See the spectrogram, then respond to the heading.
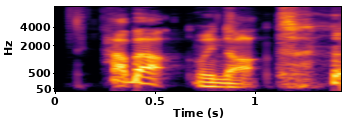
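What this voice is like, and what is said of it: Terrible FDR impression accent. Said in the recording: “he just had a terrible accent there”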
